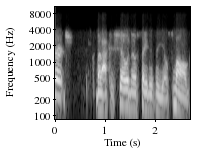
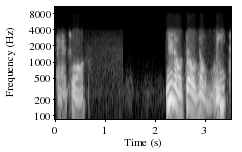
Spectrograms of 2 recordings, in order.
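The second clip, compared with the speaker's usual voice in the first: ordinary delivery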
